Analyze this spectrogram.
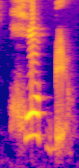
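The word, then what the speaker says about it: хобби: This letter, which is written like in English X, is pronounced H. In Russian, this sound is more pronounced than in English. Hobby, hobby, hobby.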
